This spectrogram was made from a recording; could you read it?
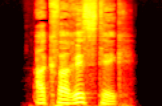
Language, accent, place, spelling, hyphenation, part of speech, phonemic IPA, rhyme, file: German, Germany, Berlin, Aquaristik, Aqua‧ris‧tik, noun, /akvaˈʁɪstɪk/, -ɪstɪk, De-Aquaristik.ogg
- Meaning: actions and knowledge used to run an aquarium, aquaristics, fishkeeping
